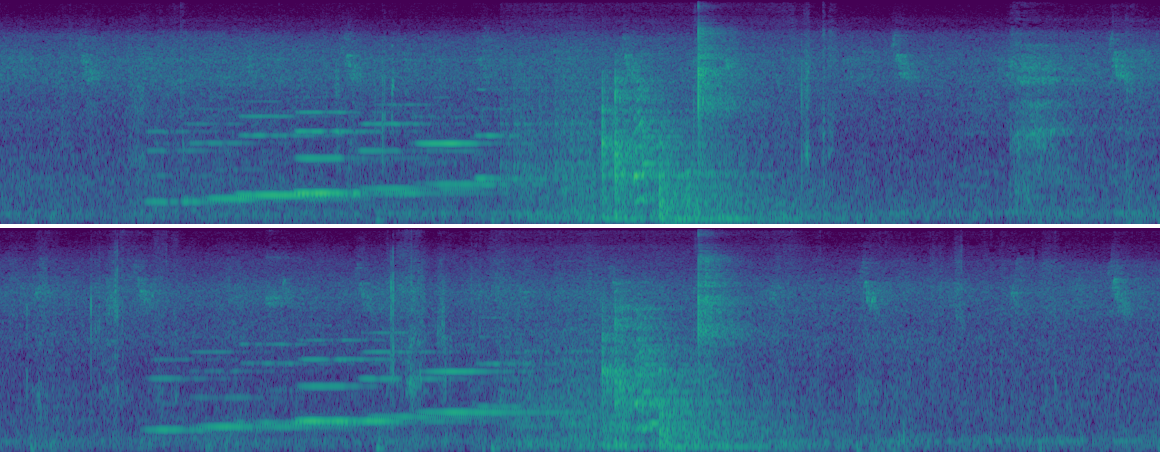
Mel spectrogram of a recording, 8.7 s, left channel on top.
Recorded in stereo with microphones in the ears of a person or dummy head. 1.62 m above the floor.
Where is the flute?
50° left (ahead or behind), 3 m.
